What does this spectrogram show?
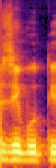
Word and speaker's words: जिबूती: और D four है जिबूती। जिबूती को डी से लिखते हैं। ठीक है, डी साइलेंट है जिबूती में, तो हटा दीजिए इसको।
